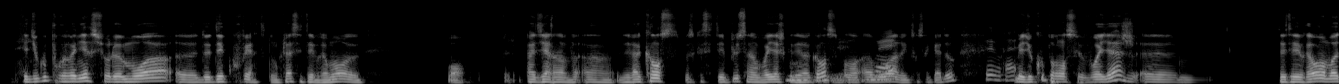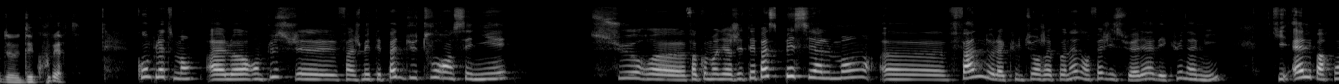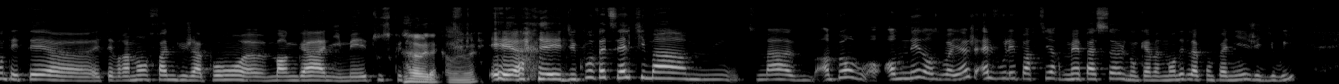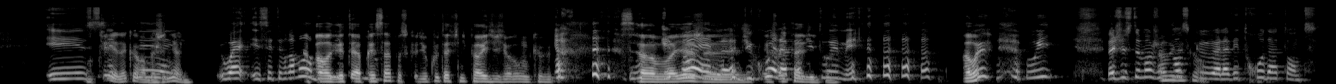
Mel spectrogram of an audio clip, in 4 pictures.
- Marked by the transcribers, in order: other background noise; laughing while speaking: "Ah"; laughing while speaking: "heu"; laugh; laughing while speaking: "vivre donc heu"; laugh; surprised: "Ah ouais ?"
- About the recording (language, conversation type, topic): French, podcast, Quels conseils donnes-tu pour voyager comme un local ?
